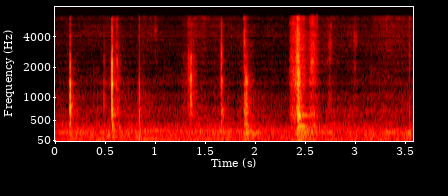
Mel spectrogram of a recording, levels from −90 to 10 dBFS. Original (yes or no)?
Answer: no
